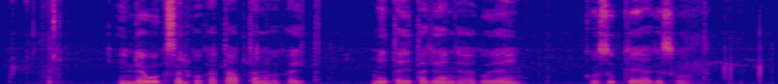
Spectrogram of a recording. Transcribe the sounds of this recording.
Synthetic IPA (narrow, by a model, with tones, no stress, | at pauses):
i˨nde˦wu˦ksa˨lɡo˨ka˨t̪a˨˦pt̪a˦nɡo̰˧ka˧˦i˦t̪ | mi˦t̪a˨ji˦t̪a˧ɡe˦ŋɡa˨ɡo˧ja˦i˨n | ku˨su˦p̚ke˦ja˦ɡɨ˦swo˨t̪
